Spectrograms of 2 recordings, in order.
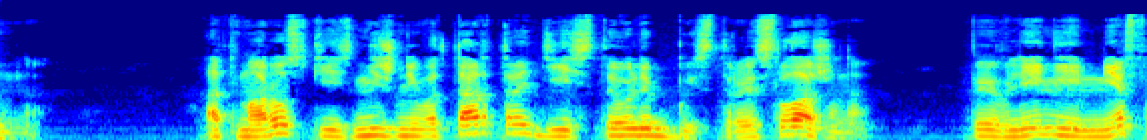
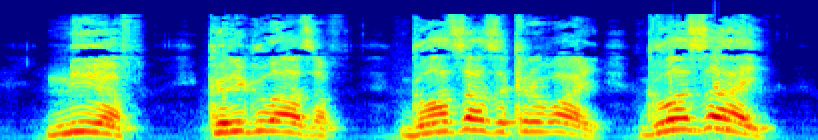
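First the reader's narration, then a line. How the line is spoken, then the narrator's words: Yelling at full strength. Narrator (Russian): Заорал он, что было мочи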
